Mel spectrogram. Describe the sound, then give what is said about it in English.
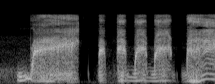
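Someone does a raspy, sputtering Donald Duck-style cartoon voice, a loud buzzy squawk followed by several quick choppy bursts and a final drawn-out gurgle. “That's not Donald Duck. This is Donald Duck.”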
